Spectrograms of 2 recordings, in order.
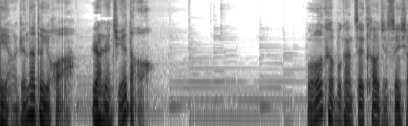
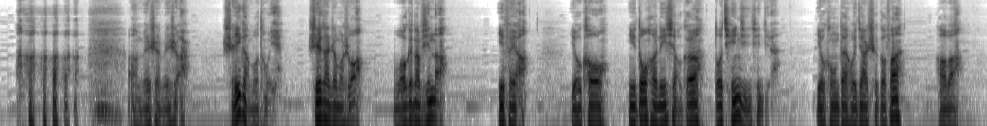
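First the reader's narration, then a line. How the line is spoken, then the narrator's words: Jovial laughing. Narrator (Chinese): 他笑呵呵的说道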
